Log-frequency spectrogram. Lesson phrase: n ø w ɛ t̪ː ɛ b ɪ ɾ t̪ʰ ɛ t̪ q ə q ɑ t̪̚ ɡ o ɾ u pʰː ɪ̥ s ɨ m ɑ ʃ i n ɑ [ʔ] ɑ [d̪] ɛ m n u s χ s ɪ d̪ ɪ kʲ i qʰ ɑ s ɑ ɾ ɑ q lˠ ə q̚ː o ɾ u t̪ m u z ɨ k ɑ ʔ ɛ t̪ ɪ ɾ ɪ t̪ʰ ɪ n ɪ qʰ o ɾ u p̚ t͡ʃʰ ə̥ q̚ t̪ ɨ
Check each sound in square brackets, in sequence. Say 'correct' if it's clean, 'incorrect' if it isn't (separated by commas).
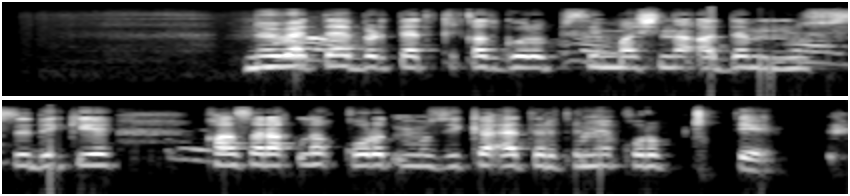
correct, correct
